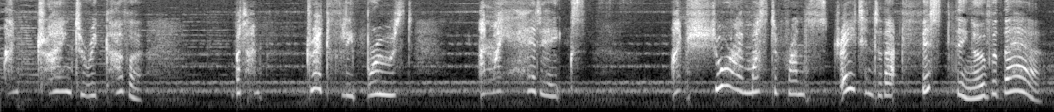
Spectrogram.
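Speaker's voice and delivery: soft, high-pitched and bruised; low, weak voice. A narrator's reading. Kirill, lying bruised, tells William what happened, weakly. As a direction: speak softly, still recovering from a knock. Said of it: "said in a low voice".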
